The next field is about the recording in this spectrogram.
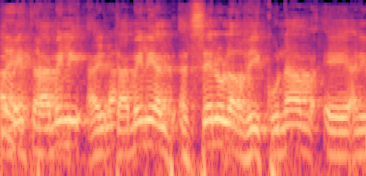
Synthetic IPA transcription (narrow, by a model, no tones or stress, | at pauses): amiaːmiliat̪aːmilialalselulaʁveikunaveani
